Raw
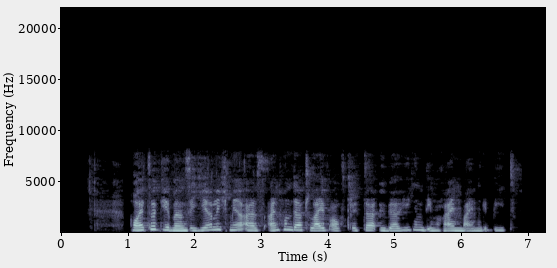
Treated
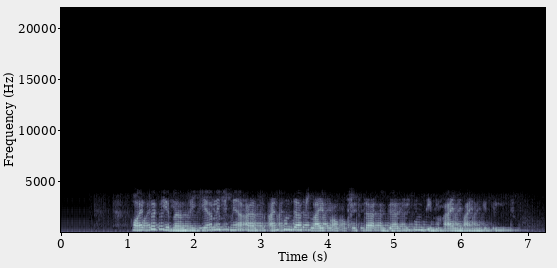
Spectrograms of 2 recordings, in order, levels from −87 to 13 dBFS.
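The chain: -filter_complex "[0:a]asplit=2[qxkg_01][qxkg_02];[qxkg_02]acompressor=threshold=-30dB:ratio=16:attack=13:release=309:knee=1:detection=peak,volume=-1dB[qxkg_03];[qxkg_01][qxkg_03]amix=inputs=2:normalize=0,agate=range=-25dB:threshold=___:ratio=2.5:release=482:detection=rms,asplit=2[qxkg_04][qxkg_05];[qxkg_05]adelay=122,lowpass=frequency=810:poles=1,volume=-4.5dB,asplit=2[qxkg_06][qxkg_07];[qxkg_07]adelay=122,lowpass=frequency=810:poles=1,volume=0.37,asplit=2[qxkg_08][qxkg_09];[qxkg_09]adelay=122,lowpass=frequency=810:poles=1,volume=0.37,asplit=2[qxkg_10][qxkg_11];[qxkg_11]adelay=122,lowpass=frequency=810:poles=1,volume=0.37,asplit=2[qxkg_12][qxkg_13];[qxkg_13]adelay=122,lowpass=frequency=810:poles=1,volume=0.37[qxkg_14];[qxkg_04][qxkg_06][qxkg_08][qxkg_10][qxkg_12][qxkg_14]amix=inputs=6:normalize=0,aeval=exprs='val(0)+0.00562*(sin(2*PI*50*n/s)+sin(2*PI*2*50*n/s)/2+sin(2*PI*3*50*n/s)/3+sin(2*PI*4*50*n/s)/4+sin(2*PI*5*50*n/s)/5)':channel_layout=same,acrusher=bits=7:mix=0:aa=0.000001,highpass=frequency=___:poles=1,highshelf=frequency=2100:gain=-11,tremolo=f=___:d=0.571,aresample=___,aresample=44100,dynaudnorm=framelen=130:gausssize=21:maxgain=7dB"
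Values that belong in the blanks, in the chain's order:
-35dB, 110, 39, 8000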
